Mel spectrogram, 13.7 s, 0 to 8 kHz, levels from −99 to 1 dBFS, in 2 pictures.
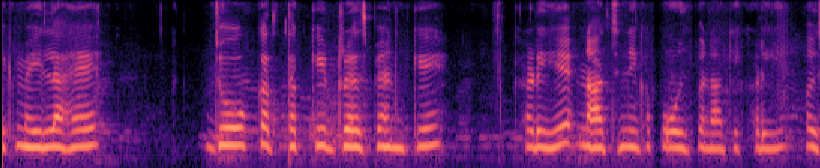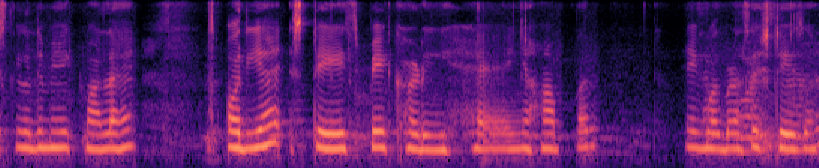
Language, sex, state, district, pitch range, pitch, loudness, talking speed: Hindi, female, Uttar Pradesh, Etah, 240-270 Hz, 255 Hz, -28 LUFS, 170 wpm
